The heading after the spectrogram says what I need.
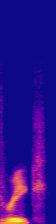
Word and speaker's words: Reek: reek my name is reek it rhymes with weak they were just outside the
